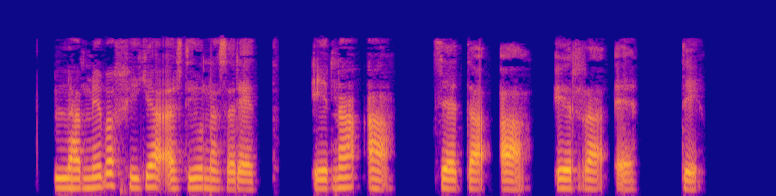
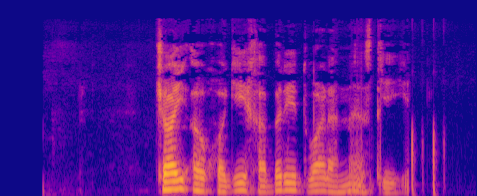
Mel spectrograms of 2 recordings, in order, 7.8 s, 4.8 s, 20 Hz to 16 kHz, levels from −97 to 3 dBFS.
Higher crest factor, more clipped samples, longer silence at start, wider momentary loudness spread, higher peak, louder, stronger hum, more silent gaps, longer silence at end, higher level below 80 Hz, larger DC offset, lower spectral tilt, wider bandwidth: about the same, 18 dB vs 22 dB; neither; second, 0.55 s vs 1.55 s; second, 8 LU vs 21 LU; about the same, -2 dBFS vs -4 dBFS; first, -19 LUFS vs -23 LUFS; neither; first, 2.61-2.72 s, 2.80-3.11 s, 3.97-4.33 s, 4.93-4.99 s, 5.34-5.53 s, 6.41-6.81 s vs none; about the same, 0.75 s vs 0.7 s; about the same, -62 dBFS vs -58 dBFS; neither; about the same, -5.5 dB/octave vs -5 dB/octave; second, 8 kHz vs 11.5 kHz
